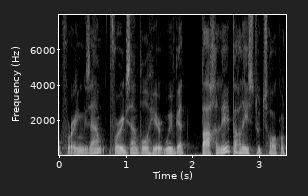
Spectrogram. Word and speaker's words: parler: So I mean, this combination of two letters at the end of the words normally gives the sound e. Okay, parler, and then past participle, participe passé, parler.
